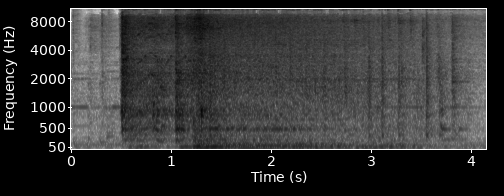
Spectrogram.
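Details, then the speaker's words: 1999 Jeep Wrangler TJ, 144,000 miles, automatic, running with drive belt removed: sharp start, one rev, then quiet even idle with no squeal or rattle, suggesting noise came from the alternator. "that was pretty quiet for what power it had so i do think it's that alternator"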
